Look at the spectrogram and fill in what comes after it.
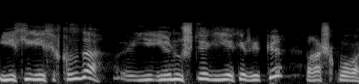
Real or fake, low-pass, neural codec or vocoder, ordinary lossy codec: real; 7.2 kHz; none; none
